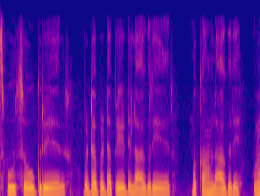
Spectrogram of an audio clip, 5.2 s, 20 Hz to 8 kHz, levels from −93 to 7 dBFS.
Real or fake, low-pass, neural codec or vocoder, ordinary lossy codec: real; 7.2 kHz; none; none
